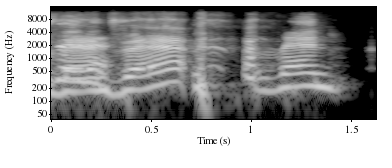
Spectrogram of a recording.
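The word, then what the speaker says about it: Vanzant: I thought it was Vanguard, no? – Iyana Van Zant. – Okay, I am Iyana, right? – Van Zant. – Iyana Van Zant. I've been saying her name wrong forever.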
